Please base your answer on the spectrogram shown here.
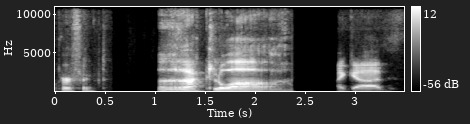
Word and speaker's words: racloir: Racloir, yeah. Can I teach you how to pronounce? Probably not. You have to roll your R to make it sound perfect. Racloir.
